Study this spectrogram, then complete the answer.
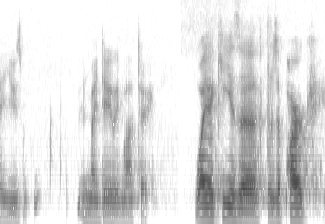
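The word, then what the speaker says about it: Guayakí: one I drink the most it's U called Waki is how you pronounce that it's an American brand it's dried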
